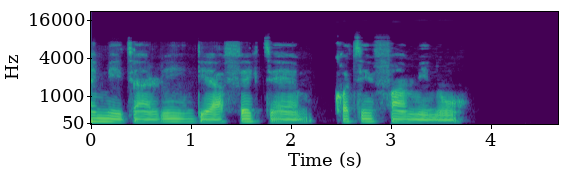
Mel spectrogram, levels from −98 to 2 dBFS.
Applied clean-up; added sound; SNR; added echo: neural mask model DeepFilterNet 3.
